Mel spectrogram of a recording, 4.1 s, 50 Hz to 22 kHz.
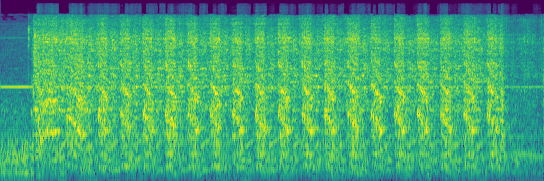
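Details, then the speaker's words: Toyota 7FG U25 forklift with no-start complaint: starter spins the engine evenly at about three compressions a second for three seconds but it never fires; compression judged fine, spark or fuel next to check. "Nothing. So at this point I wouldn't suspect any compression problem because of the way that the engine is cranking."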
